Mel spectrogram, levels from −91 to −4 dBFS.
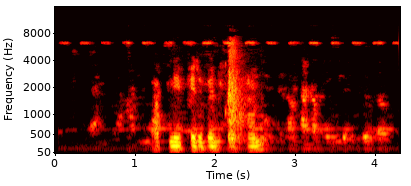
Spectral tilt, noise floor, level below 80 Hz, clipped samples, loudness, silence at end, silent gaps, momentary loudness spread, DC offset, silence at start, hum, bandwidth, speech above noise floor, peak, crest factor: -4 dB/octave; -52 dBFS; -74 dBFS; under 0.1%; -33 LUFS; 0 s; none; 20 LU; under 0.1%; 0.05 s; none; 7.6 kHz; 22 dB; -14 dBFS; 20 dB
